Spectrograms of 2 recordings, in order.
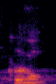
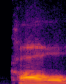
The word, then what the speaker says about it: colonel: Uh colonel. So it's spelled c o l o n e l. It looks like colel or something like that.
